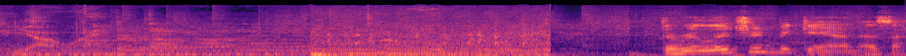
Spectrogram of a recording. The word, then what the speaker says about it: Yahweh: and his name was these four letters which in English would be yhw H which we think were probably pronounced something like Yahweh the religion began as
